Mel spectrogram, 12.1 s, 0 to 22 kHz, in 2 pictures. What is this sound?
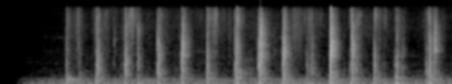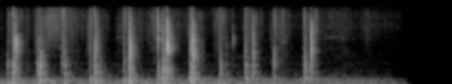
38-pasos apresurados
A fast walk of a man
